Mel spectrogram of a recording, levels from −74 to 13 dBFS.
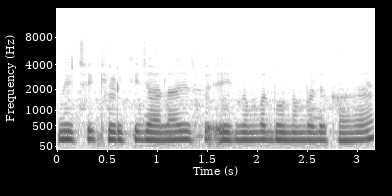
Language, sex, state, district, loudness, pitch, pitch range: Hindi, female, Uttar Pradesh, Varanasi, -25 LUFS, 170 Hz, 165-175 Hz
